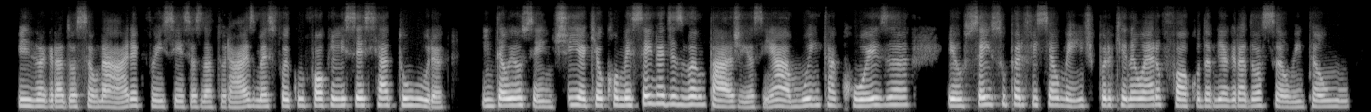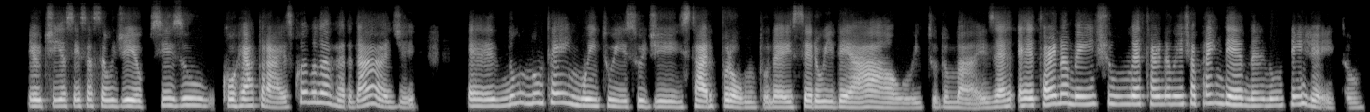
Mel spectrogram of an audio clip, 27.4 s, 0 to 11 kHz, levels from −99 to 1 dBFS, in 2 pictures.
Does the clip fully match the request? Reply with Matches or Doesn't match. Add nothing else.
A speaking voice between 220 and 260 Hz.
Doesn't match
